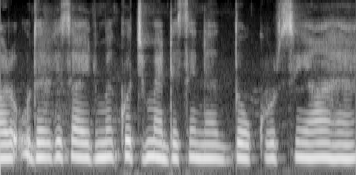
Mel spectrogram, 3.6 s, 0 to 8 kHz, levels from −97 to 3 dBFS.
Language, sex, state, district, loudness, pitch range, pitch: Hindi, female, Bihar, Vaishali, -14 LUFS, 205-215 Hz, 210 Hz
